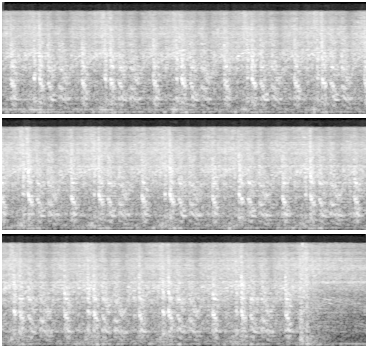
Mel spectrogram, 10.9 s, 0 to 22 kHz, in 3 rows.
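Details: 1985 Ford F-250 6.9 IDI naturally aspirated diesel in about -34 extreme cold: slow, labouring crank at roughly one and a half pulses a second that never catches, then stops; cranks but won't start.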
